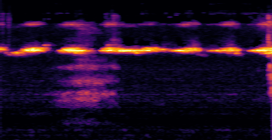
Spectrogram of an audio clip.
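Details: High, ringing cricket trill from feeder insects given to a pet leopard gecko, pulsed and nearly unbroken, with a burst of rustling early on and a click at the end.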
